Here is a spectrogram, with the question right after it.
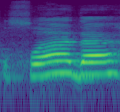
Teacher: സ്വാദ് ഉയർത്തിച്ചരിക്കുന്ന അക്ഷരങ്ങളിൽ പെട്ടതാണ്. അപ്പോൾ ഉയർത്തിയിട്ട് തന്നെ പറയാൻ ശ്രദ്ധിക്കുക. സ്വാദ. ഇവിടെ ത മർബൂത്തയിൽ നിർത്തുമ്പോൾ ഹാ സുക്കൂന് കൊടുത്തിട്ട് നിർത്താം കേട്ടോ.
